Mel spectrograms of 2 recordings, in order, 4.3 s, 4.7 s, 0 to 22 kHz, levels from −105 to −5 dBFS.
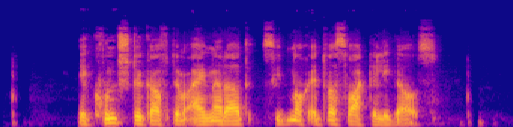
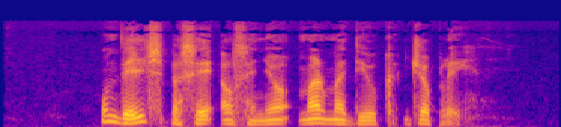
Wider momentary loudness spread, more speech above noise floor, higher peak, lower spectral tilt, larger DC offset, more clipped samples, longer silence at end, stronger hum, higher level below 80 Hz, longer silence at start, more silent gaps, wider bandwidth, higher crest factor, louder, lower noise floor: about the same, 11 LU vs 13 LU; first, 60 dB vs 48 dB; about the same, -4 dBFS vs -4 dBFS; about the same, -5.5 dB/octave vs -4.5 dB/octave; neither; neither; about the same, 0.65 s vs 0.75 s; neither; about the same, -60 dBFS vs -56 dBFS; second, 0.65 s vs 0.85 s; neither; second, 9.6 kHz vs 11.5 kHz; about the same, 18 dB vs 20 dB; about the same, -21 LUFS vs -22 LUFS; first, -81 dBFS vs -70 dBFS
